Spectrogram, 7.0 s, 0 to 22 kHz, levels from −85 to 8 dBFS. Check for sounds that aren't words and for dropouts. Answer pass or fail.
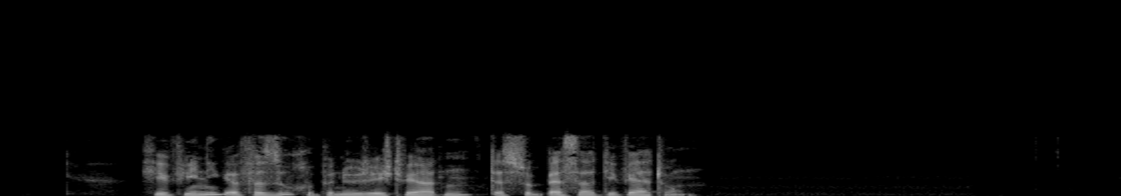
pass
